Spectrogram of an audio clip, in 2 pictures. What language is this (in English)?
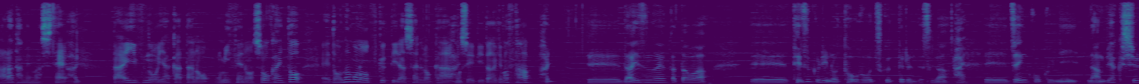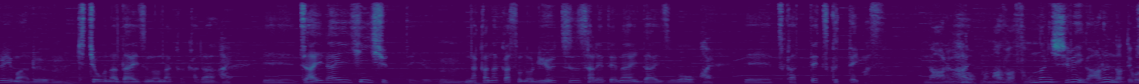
Japanese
